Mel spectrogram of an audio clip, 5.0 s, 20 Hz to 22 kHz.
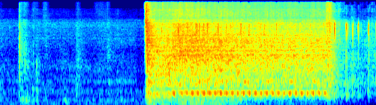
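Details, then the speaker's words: Hot no-start on a C4 Corvette: the starter cranks steadily for over two seconds at about three beats a second, but the engine never catches. There is no spark, traced to a cracked distributor feed wire. VATS and injectors were checked with a Noid light and code 12 was read. "Go to crank it, nothing. I mean, it cranks, it just doesn't start."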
